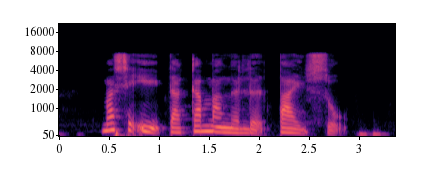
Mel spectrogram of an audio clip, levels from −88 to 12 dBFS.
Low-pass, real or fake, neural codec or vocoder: 7.2 kHz; fake; codec, 16 kHz, 4 kbps, X-Codec, HuBERT features, trained on balanced general audio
